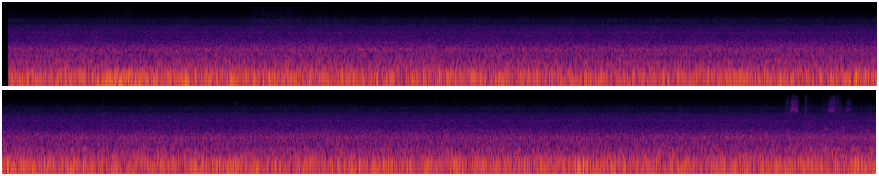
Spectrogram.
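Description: Steady road noise heard inside a car cruising on a highway: a constant low rumble of tyres and engine, unchanging throughout.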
